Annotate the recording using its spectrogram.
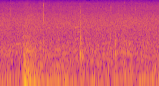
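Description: Steady rush of falling water from the waterfall and its stream, with one brief low thump about half a second in.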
